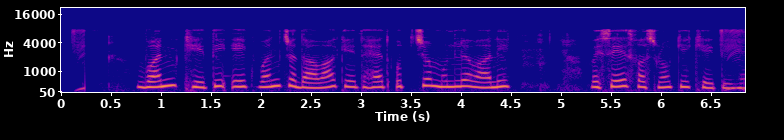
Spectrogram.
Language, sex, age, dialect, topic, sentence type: Hindi, female, 18-24, Garhwali, agriculture, statement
